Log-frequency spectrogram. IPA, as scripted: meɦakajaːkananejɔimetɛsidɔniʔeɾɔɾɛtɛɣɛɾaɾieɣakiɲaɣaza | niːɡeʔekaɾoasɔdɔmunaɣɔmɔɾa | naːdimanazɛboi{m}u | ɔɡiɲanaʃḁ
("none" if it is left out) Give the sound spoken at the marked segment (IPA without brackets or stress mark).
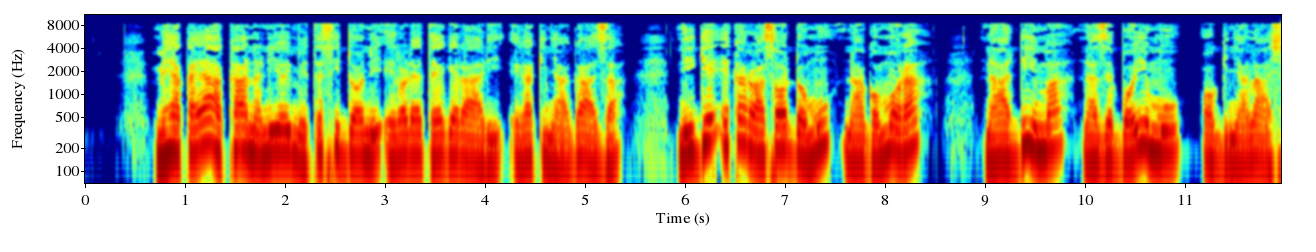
m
